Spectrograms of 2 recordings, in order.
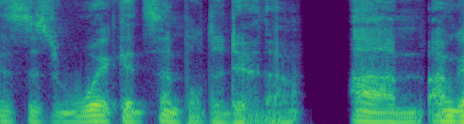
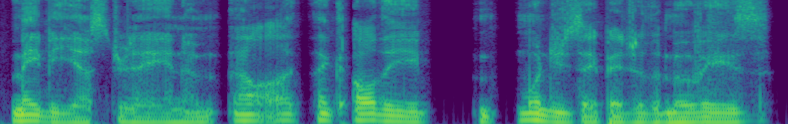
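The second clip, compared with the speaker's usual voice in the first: normal talking voice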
